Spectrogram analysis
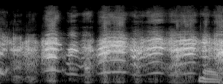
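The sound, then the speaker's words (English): A human voice imitates the squawking of the loud green parrots of Los Angeles, giving a quick run of harsh, nasal, honking squawks repeated without real words. “Like, there's these green parrots in L.A. They're loud as shit.”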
